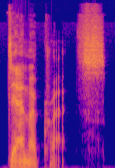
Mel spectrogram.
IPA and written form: ˈdɛməkræts (Democrats)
